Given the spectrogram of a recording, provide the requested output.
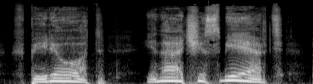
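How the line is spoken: Whisper. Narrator (Russian): прошептали губы

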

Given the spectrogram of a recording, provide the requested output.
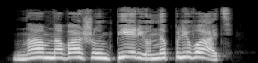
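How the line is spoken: Shouted. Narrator (Russian): крикнул другой солдат

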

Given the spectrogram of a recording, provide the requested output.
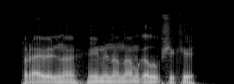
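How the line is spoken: Grim resigned summary. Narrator (Russian): мрачно резюмировал папа

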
